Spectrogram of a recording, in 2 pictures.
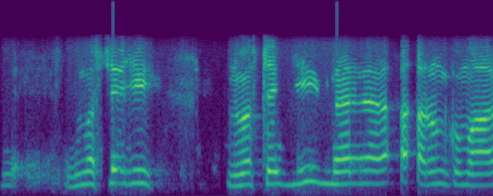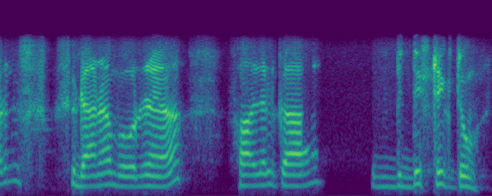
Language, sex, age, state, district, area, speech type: Punjabi, male, 60+, Punjab, Fazilka, rural, conversation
